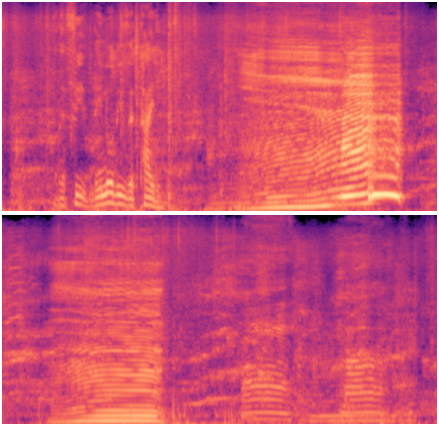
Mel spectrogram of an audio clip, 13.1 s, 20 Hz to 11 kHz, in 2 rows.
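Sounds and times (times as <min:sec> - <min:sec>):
cows mooing: 0:03.5 - 0:06.1.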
